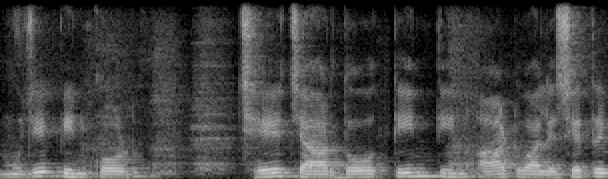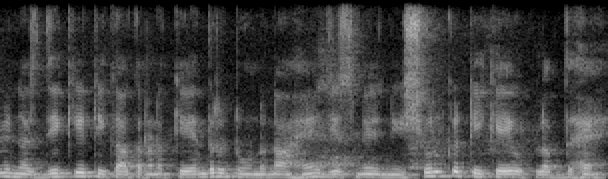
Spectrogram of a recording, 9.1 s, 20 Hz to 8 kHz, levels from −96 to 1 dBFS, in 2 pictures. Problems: constant background noise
